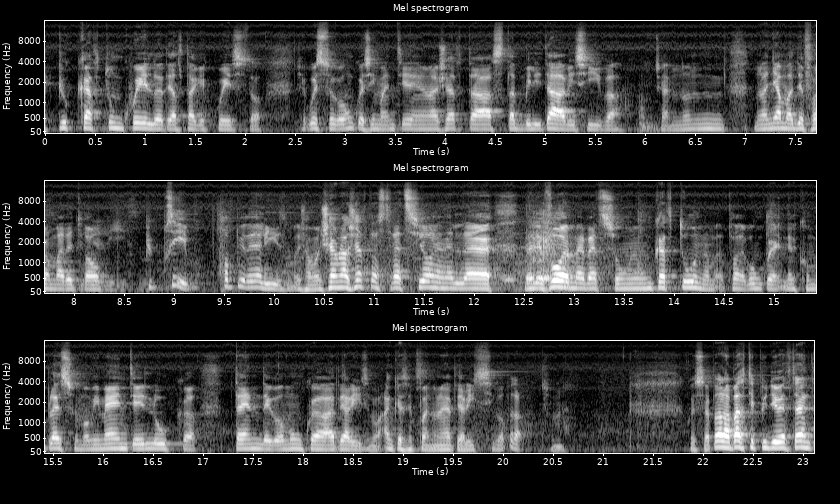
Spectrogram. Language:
Italian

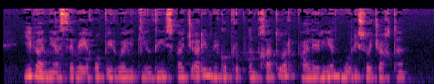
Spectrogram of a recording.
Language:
Georgian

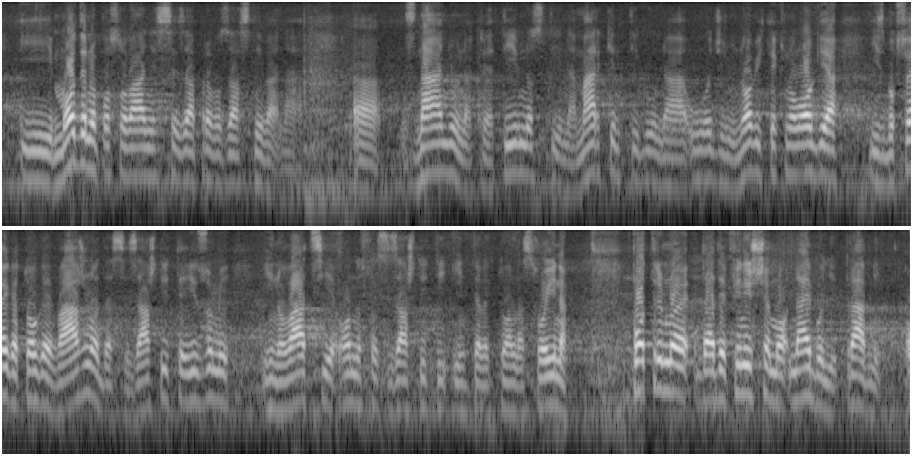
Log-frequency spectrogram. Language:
Serbian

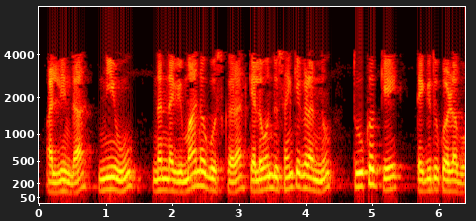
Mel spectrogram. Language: Kannada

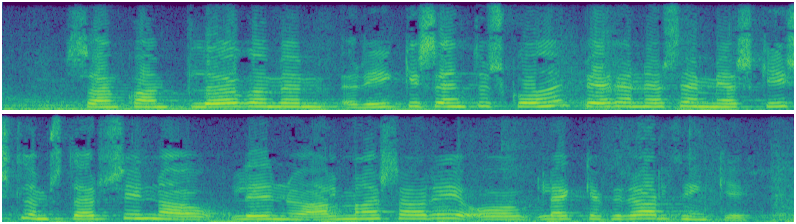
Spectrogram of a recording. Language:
Icelandic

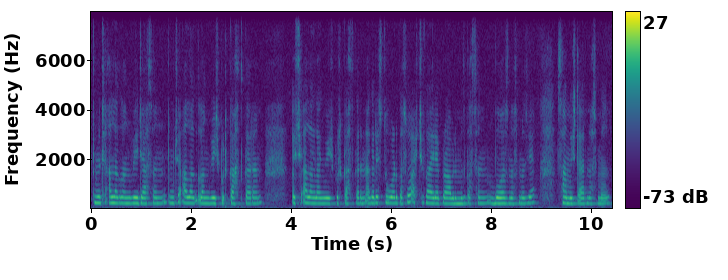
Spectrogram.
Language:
Kashmiri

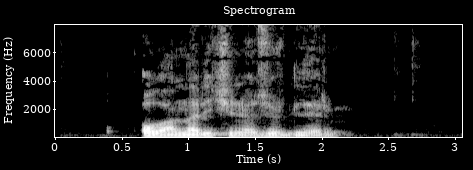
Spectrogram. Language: Turkish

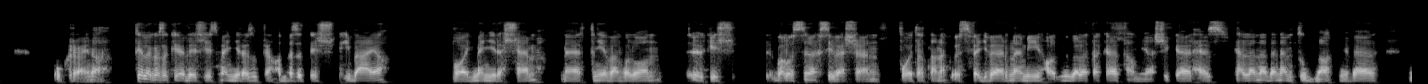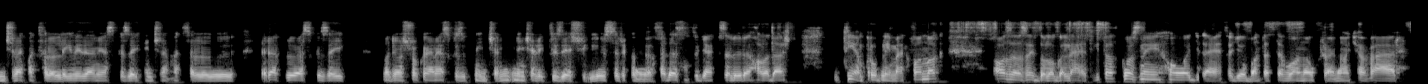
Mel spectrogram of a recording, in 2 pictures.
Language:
Hungarian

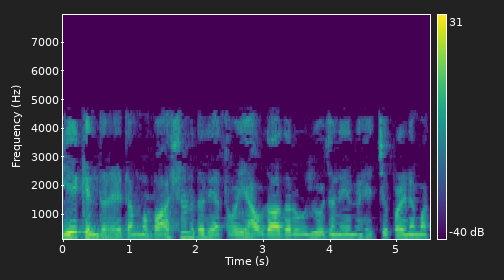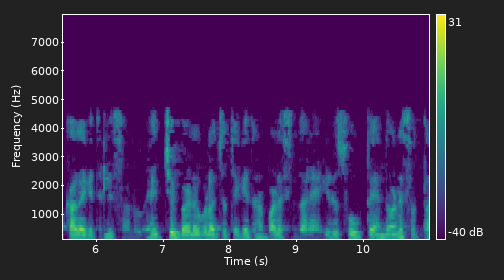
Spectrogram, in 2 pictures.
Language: Kannada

